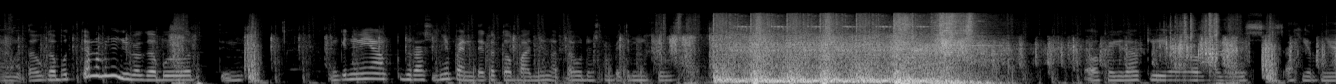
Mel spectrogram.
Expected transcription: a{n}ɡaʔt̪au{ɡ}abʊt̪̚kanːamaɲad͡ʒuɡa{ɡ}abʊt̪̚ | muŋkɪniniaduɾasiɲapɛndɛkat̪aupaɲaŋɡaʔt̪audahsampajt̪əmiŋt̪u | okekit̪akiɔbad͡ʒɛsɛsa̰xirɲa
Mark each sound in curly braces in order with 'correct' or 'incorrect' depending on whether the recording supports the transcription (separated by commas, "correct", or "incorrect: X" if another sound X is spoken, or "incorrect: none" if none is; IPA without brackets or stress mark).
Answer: incorrect: ŋ, correct, correct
